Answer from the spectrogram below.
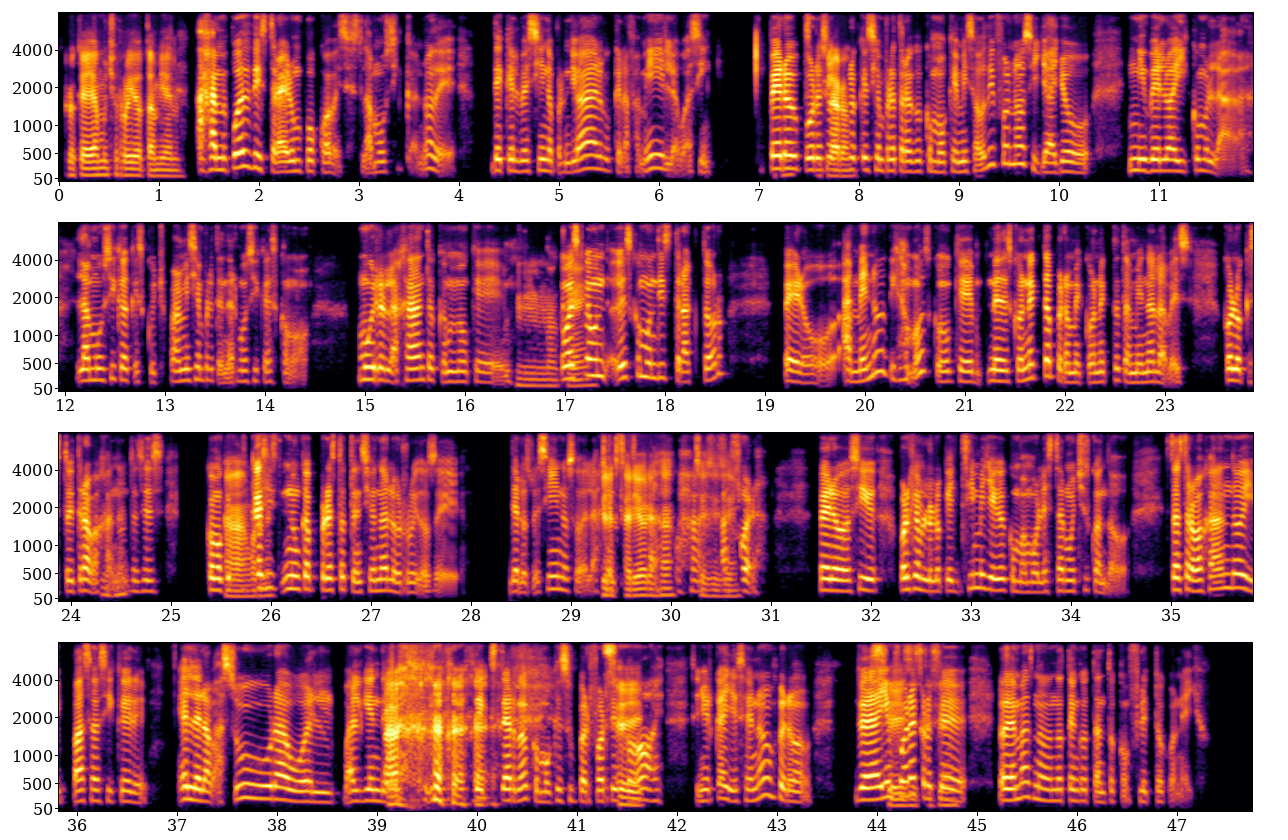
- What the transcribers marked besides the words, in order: "casi" said as "casis"; laugh; chuckle
- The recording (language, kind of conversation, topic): Spanish, podcast, ¿Qué estrategias usas para evitar el agotamiento en casa?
